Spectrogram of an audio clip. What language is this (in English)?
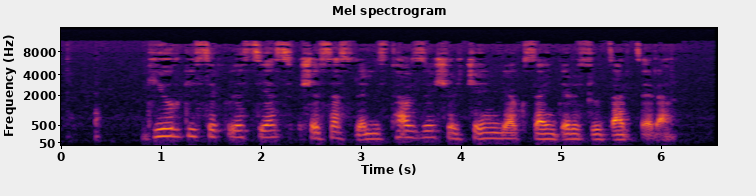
Georgian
